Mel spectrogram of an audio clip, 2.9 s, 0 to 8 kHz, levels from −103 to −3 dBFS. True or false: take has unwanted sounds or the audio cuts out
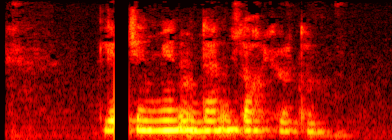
true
